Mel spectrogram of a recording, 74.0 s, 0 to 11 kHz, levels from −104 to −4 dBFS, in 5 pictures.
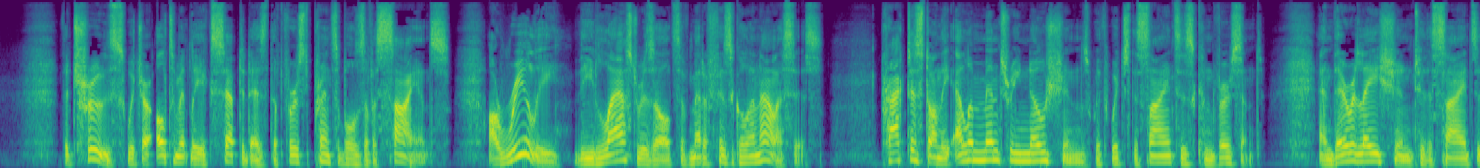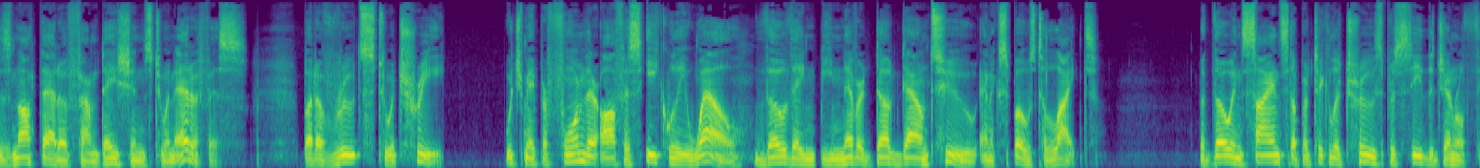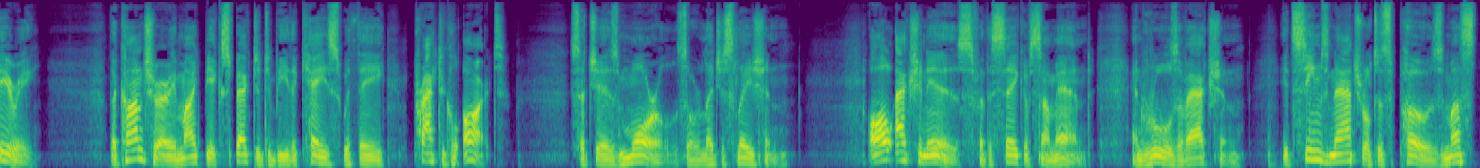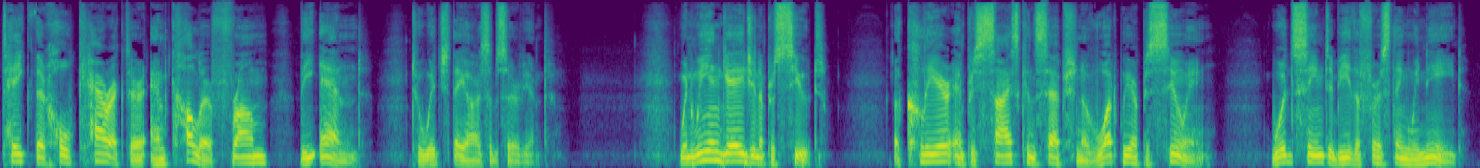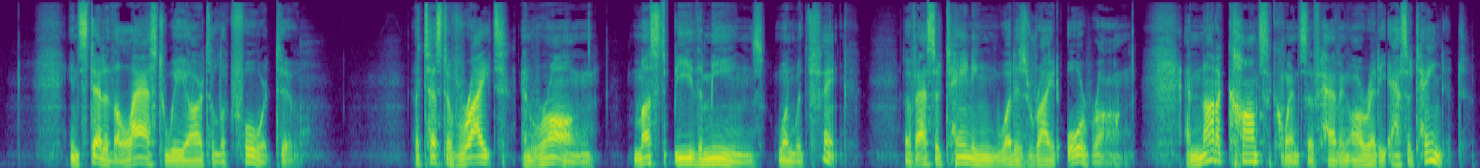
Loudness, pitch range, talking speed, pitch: -17 LUFS, 90-130 Hz, 160 wpm, 105 Hz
